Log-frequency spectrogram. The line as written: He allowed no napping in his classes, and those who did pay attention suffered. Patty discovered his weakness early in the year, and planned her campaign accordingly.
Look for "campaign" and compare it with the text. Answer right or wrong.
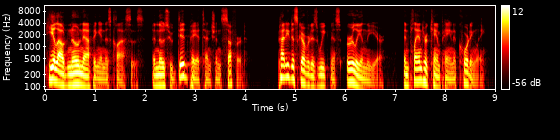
right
